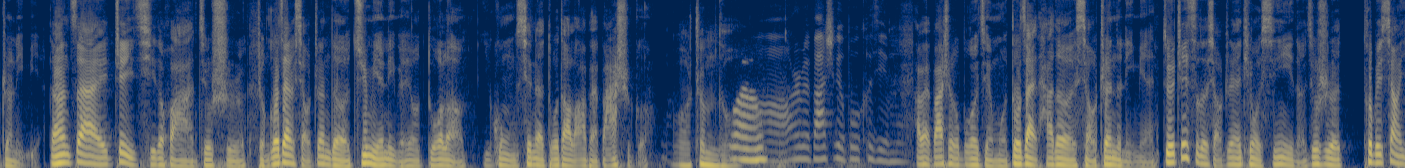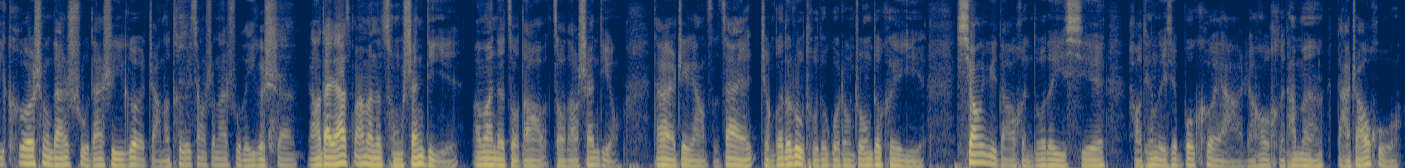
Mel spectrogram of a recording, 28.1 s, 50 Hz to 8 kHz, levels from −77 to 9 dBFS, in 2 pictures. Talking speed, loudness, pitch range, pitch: 370 characters per minute, -15 LUFS, 95-120 Hz, 105 Hz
